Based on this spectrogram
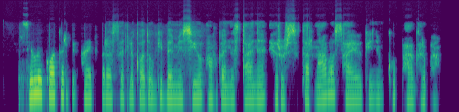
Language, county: Lithuanian, Panevėžys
